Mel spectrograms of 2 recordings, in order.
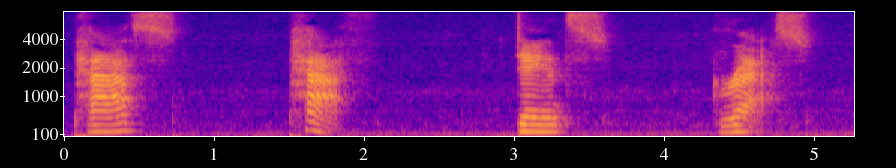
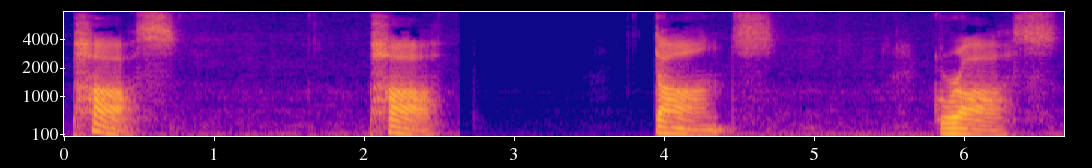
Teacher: The American A is a much shorter sound, and it's much more how you would imagine an A to sound, an A sound. But in the British English, it's a much longer sound, and it makes it almost sound like you're trying to say the letter R.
